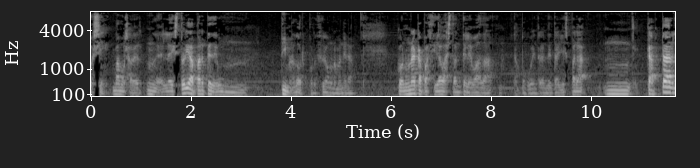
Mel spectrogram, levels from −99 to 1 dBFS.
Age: 20-39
